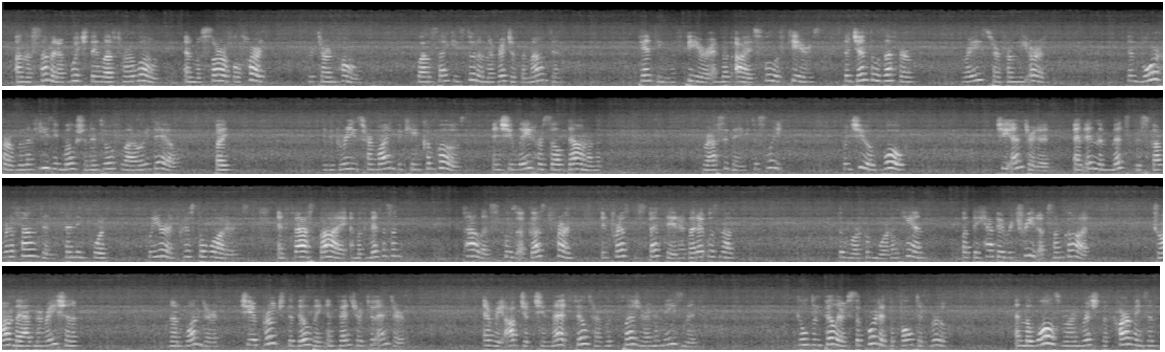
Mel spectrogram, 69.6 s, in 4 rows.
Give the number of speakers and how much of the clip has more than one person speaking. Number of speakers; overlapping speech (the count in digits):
1, no overlap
